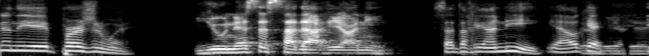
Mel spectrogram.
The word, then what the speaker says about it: Sadaghiani: Well, in Farsi, it's actually Sadaghiani, but we don't have Sadaghiani. the sound in English. So the H is silent, basically.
